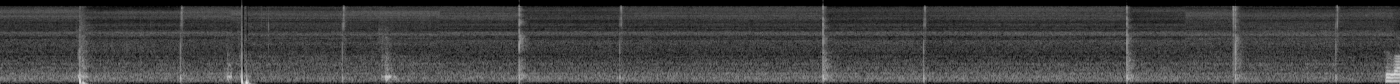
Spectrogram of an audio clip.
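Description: Steady hiss from a TIG welder set to spot/stitch mode, with about a dozen sharp clicks spread through it, several of them about three seconds apart.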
